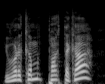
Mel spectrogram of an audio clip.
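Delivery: high, loud Boston-accented impression; Mark Wahlberg. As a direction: do a hammed-up, high-pitched Boston guy. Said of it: "they're doing funny Mark Wahlberg impressions".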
